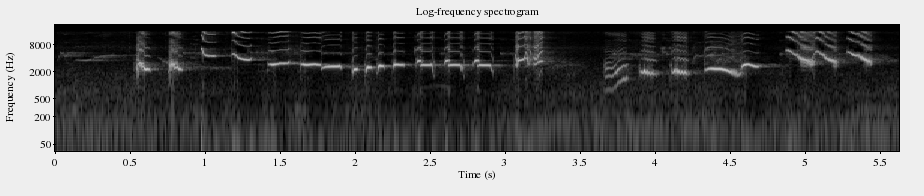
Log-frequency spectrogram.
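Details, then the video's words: A kacer poci Oriental magpie-robin sings energetically to provoke other birds: high downswept whistles, a rapid train of clipped repeated notes, a harsh burst, then rising and fluty slurred whistles. "KACER POCI GACOR SANG PROVOKATOR"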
